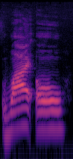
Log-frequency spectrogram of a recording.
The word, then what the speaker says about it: Yoruba: or copied from the yoruba if that's the proper terminology i think it's aruba or yadubo however you say it i'm listen i'm not you got me google it you feel me anyways y-o-r-u-b-a the yoruba that's how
